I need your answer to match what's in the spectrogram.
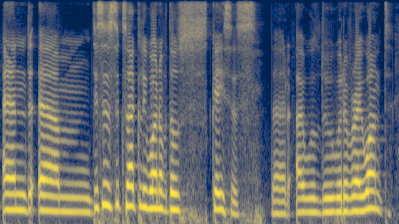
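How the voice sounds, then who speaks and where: Speaking to a live audience in a bar or event room, a young Mexican woman gives a casual, self-deprecating talk as the guest at a science night. English is her second language and she has a Spanish accent; she sounds tired, chatty and apologetic, restarting often and using many fillers. Her voice is mellow and clean-toned, medium in pitch, at a moderate pace.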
